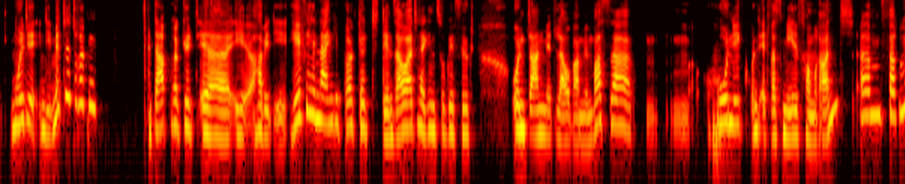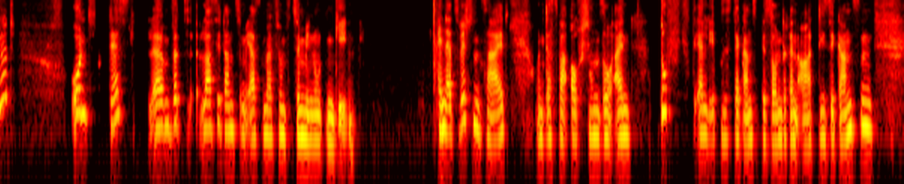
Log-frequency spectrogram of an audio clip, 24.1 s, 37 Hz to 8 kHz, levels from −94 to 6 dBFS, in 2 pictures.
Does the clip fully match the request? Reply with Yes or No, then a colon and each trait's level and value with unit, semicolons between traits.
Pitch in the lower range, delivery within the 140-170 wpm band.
No: medium, 185 Hz; average, 150 wpm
